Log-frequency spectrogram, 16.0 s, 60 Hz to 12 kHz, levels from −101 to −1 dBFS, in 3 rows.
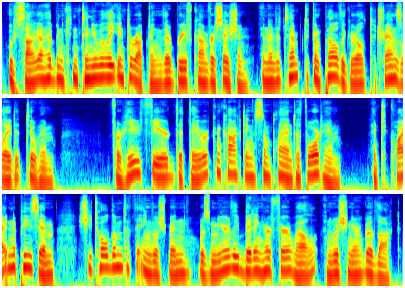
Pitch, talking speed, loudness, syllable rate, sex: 130 Hz, 200 wpm, -19 LUFS, 5.9 syllables/s, male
